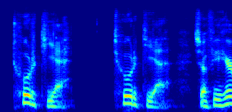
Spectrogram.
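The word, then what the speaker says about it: Türkiye: The president just landed in Anchora, Turkey. Or it's it's no longer, you know, it's no longer Turkey. It's properly pronounced Turka.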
